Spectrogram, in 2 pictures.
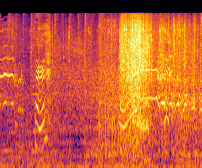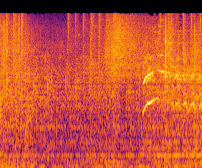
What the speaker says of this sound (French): Oh, Cinder, essaie de l'enlever en tapant des sabots.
